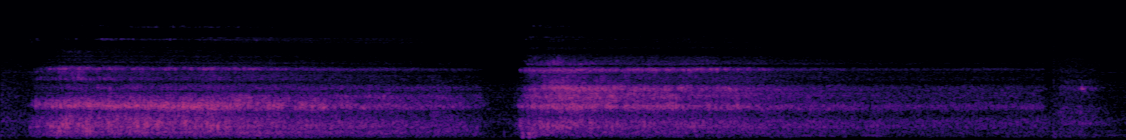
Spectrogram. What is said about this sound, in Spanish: respiración oceánica.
